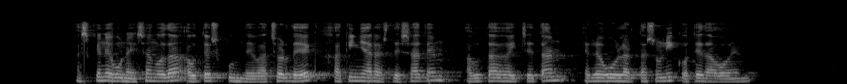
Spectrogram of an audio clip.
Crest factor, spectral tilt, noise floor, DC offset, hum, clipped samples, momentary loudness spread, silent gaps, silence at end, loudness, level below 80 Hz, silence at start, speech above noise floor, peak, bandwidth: 18 dB; -4.5 dB/octave; -83 dBFS; under 0.1%; none; under 0.1%; 8 LU; none; 0.95 s; -34 LUFS; -72 dBFS; 0.75 s; 49 dB; -16 dBFS; 8 kHz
